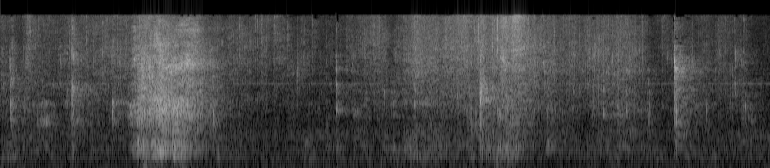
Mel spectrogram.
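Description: Wet chewing and sucking on a braised pork hock's soft skin and meat, in swells about a second in and again between about three and four seconds, with a few short smacking clicks in between.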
